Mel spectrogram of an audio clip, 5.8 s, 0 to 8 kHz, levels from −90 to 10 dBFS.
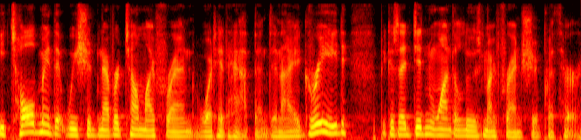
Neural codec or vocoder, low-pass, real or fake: none; 7.2 kHz; real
